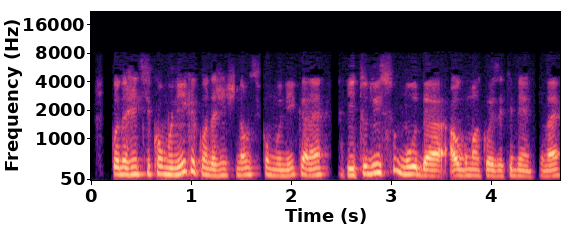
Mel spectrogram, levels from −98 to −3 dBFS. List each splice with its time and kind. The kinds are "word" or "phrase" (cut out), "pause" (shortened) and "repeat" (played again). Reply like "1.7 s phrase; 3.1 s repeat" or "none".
none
